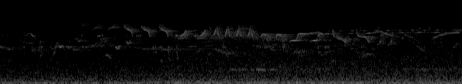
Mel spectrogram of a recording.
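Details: Larks singing over meadows and grasslands: an unbroken, rapid, jingling warble of high chirps and trills that runs the whole time, with steady rustling background noise underneath.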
